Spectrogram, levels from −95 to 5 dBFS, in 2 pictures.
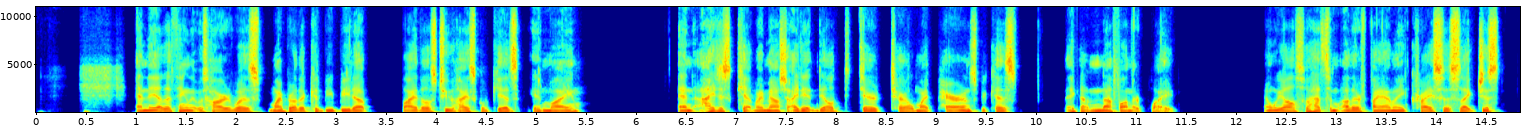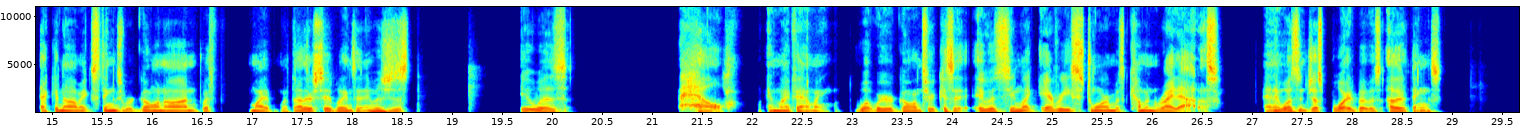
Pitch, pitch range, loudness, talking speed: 110 Hz, 105-120 Hz, -18 LUFS, 205 wpm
